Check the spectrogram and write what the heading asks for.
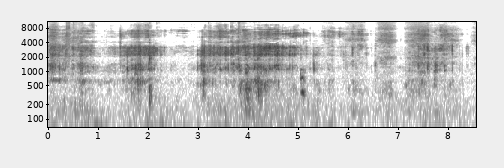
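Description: A plastic bag crinkling and rubbing as it is handled close to a phone's microphone, in uneven stretches with light clicks.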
